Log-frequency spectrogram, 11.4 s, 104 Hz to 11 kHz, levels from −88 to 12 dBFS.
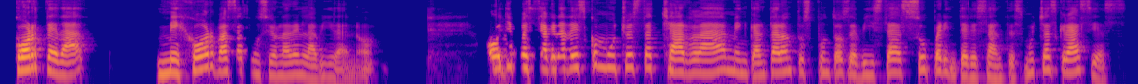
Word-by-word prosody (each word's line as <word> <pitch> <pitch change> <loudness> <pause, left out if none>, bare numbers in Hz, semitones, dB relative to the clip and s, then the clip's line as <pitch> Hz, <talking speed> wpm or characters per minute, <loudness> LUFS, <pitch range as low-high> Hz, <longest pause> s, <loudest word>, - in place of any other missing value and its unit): corta 235 0 +9
edad, 180 -2 +3 0.7
mejor 200 +8 +2
vas 210 +1 +2
a 220 - -3
funcionar 175 -4 -7
en 180 -1 -4
la 145 -3 -3
vida, 160 +2 -11
¿no? - - -15 1.1
Oye, 245 +4 +4
pues 260 -2 +2
te 235 - +2
agradezco 250 +4 0
mucho 265 -1 -3
esta 260 -1 -3
charla, 200 0 +1
me 220 -3 -7
encantaron 195 +4 -2
tus 205 -1 -10
puntos 200 0 -8
de 175 - -3
vista, 170 +4 -4
súper 225 +2 -3
interesantes. 155 -3 -6
Muchas 235 +4 -5
gracias. 205 +1 -3
205 Hz, 140 wpm, -22 LUFS, 180-240 Hz, 1.1 s, corta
